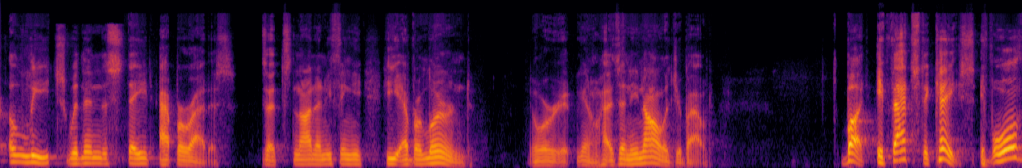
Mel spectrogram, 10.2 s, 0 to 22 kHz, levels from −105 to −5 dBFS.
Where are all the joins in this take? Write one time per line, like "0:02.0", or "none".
0:02.6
